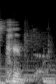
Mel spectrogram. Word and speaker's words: Kinda: story, The Visitation, that I wasn't entirely sure whether this was supposed to be pronounced Kinder or Kinder, but I mean, worse to the story, it's Kinder.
